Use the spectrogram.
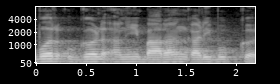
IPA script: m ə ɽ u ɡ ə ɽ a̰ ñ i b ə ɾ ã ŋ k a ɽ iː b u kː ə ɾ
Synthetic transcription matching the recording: b ə ɾ u ɡ ə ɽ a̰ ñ i b a ɾ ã ŋ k a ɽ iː b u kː ə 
